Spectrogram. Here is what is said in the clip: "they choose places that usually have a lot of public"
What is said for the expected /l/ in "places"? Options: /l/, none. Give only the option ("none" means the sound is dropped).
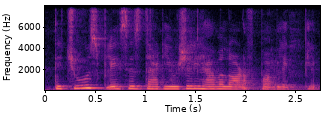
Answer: /l/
